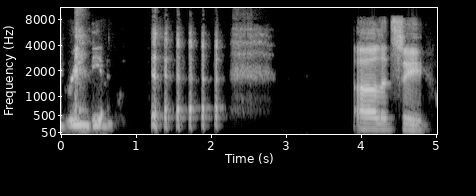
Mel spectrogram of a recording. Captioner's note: laughing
